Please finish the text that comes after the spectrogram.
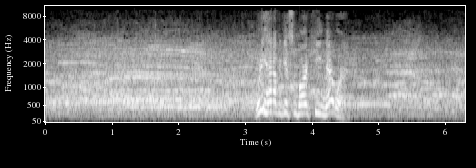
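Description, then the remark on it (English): A large crowd boos the mention of the Marquee Network in a steady, loud, low drone that fills the whole clip, while one man speaks over it briefly in the middle. “You guys won't, you won't be booing about the Marquee Network in 1 year.”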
